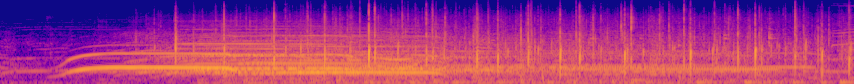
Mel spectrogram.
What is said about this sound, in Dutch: En dat verdient een klap.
